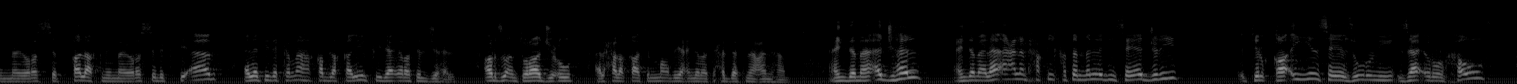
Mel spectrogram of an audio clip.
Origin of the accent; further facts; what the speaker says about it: Iraq; هذا كله موجود في وعينا وفي لاوعينا كعراقيين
